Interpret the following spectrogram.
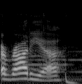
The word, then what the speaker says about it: Aradia: It is pronounced Aradia. That makes sense. Although you've just met, you cannot fathom her name being pronounced any other way. Your new potential friend Aradia is looking a little...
